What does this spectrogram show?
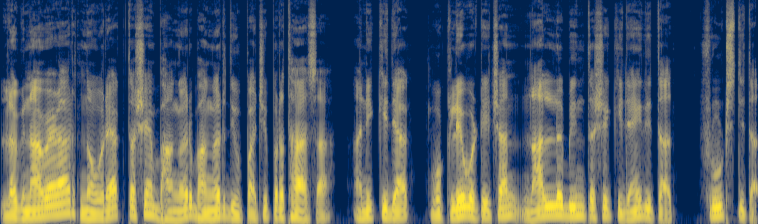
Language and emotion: Goan Konkani, neutral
